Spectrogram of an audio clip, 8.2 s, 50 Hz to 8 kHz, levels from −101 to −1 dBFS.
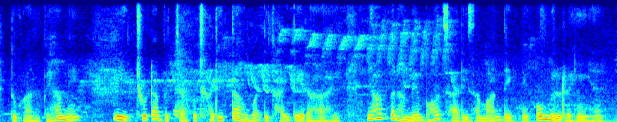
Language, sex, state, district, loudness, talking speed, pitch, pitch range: Maithili, female, Bihar, Sitamarhi, -36 LUFS, 190 wpm, 175 Hz, 155-215 Hz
